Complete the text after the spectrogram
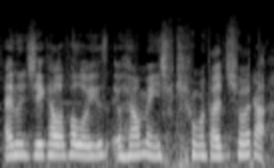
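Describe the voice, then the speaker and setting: Young adult woman, podcast guest; lively, heartfelt storyteller, slightly high pitch. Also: fast, faint music behind. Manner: animated, emotional storyteller who acts out quoted voices.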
